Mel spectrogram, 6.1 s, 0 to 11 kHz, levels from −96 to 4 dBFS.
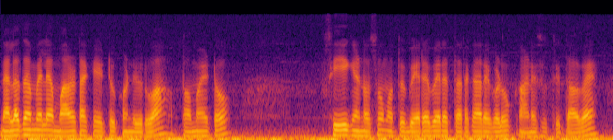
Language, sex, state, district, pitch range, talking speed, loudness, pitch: Kannada, male, Karnataka, Bangalore, 95-115 Hz, 115 wpm, -16 LUFS, 105 Hz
